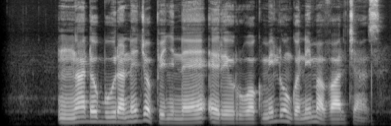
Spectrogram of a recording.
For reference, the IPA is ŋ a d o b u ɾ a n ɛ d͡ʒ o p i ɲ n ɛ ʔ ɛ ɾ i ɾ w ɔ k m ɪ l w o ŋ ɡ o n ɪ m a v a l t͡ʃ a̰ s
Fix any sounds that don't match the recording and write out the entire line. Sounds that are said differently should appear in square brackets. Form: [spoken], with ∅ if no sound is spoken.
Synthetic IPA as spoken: ŋ a d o b u ɾ a n ɛ d͡ʒ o p i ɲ n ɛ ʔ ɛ ɾ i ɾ w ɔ k m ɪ l w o ŋ ɡ o n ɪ m a v a l t͡ʃ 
